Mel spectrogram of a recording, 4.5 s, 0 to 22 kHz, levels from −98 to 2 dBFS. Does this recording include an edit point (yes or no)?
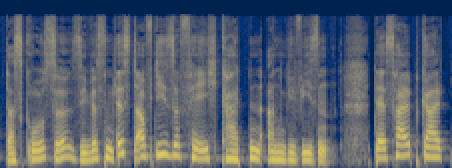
yes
